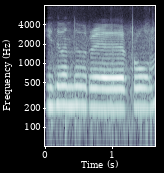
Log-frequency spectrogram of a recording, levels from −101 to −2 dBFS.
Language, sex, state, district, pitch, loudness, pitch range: Tamil, female, Tamil Nadu, Kanyakumari, 205 Hz, -12 LUFS, 200-215 Hz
